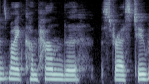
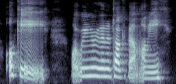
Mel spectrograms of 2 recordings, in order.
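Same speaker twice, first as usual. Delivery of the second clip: put-on, pitched-up puppet character voice; 10 semitones higher, 6 dB louder than usual. Playing a small animal character in a made-up exchange with a parent, putting on the character's voice. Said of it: "it's a little tricky to do her voice".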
